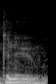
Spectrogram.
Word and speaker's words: GNU: The G is actually pronounced in GNU, I believe.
